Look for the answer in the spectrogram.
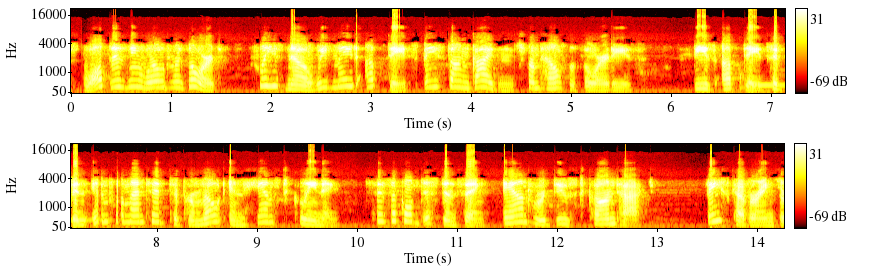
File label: Safety Phone Line Announcement; Disney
